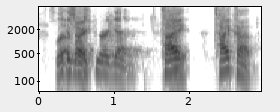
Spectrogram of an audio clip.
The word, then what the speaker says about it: Taycan: Taycan, same vowel pronunciations, different, consonants around.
